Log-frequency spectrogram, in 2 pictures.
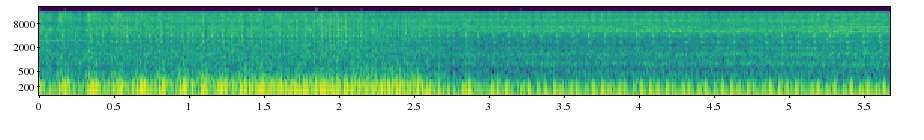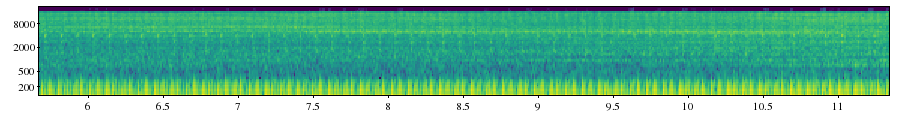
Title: Bike in Grass Hard Start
